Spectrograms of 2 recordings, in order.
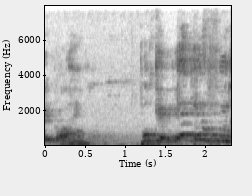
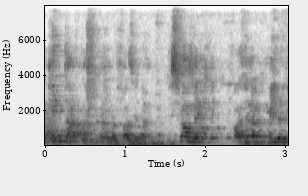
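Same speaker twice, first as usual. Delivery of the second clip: normal talking voice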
